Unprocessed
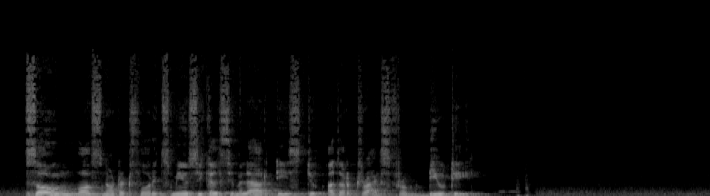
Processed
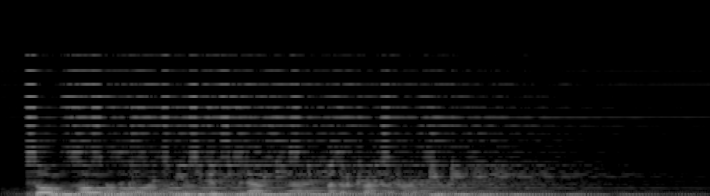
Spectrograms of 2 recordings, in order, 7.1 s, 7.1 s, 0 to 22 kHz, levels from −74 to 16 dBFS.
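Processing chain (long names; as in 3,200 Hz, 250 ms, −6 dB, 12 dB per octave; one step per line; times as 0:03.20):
every partial snapped to a pitch grid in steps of 2 semitones
0:00.85–0:01.32: Butterworth band-reject 1,900 Hz, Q 1.4
feedback delay with all-pass diffusion 458 ms, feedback 46%, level −4 dB
feedback delay network reverb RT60 0.31 s, low-frequency decay 1×, high-frequency decay 0.25×, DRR 3 dB
level −7 dB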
